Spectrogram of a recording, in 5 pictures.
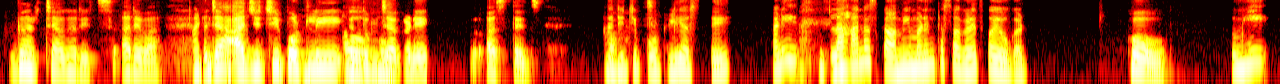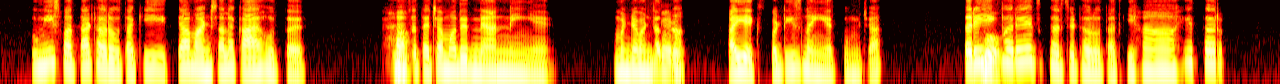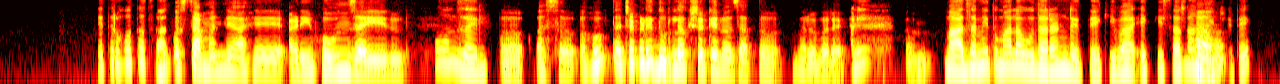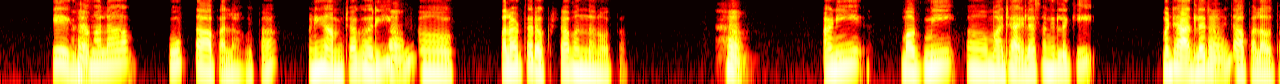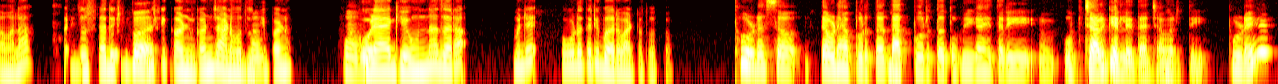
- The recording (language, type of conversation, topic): Marathi, podcast, शारीरिक वेदना होत असताना तुम्ही काम सुरू ठेवता की थांबून विश्रांती घेता?
- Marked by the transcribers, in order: static; distorted speech; tapping; chuckle; other background noise; unintelligible speech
